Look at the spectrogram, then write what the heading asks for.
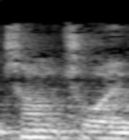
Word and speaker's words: Chum Choy: that we're dealing with in cantonese is called chick-chick-chum joy that is the full pronunciation it can also be shortened down to chum choy for short basically it translates to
